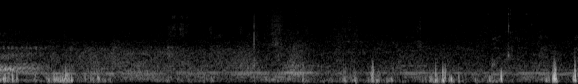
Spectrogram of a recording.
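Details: Boston Terrier playing ball, giving a few short, low, punchy barks and soft whimpering sounds in scattered bursts, with a steady mid-pitched background hum throughout.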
